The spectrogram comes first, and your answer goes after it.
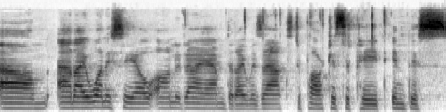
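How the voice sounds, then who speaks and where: Speaking in a plain, everyday voice, a woman with a fairly low pitch keeps to a moderate pace. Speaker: invited speaker, Caribbean writer and thinker. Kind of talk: prepared book presentation talk. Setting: online video event with simultaneous interpretation.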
